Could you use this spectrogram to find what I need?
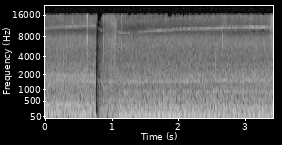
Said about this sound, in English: This bus is making a funny noise going up some mountain in Pennsylvania. I don't know if we're gonna make it to Tennessee.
